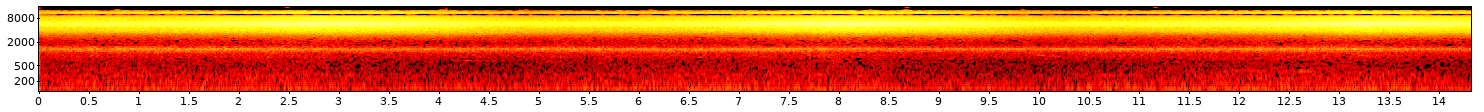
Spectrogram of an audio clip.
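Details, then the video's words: June 2021 chorus of cicadas in Rockville, Maryland, USA: a steady, sizzling high drone pulsing louder and softer roughly every five seconds, with a weaker lower tone running underneath. "Cicadas song || Cicada's chorus song"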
